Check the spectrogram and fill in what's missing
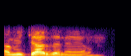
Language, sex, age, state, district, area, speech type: Marathi, male, 18-30, Maharashtra, Yavatmal, rural, conversation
